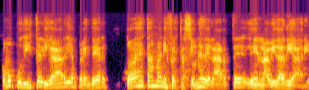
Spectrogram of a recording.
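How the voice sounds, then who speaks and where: A man speaks at a fairly quick pace in an ordinary speaking voice, fairly high in pitch with ordinary pitch variation. His loudness stays very even throughout. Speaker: podcast host. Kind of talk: podcast intro and interview questions.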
